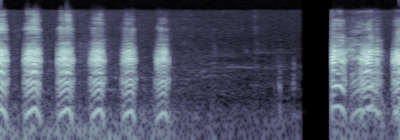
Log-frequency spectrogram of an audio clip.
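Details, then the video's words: Ducks seen in their natural state quacking in a steady series of five loud, nasal, arched notes, then a quiet pause with faint background noise, before the rapid quacking resumes. "Sonido de Patos"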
